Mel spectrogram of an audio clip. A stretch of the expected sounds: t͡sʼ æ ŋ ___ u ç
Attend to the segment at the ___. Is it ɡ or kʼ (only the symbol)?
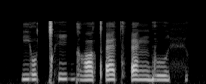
ɡ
